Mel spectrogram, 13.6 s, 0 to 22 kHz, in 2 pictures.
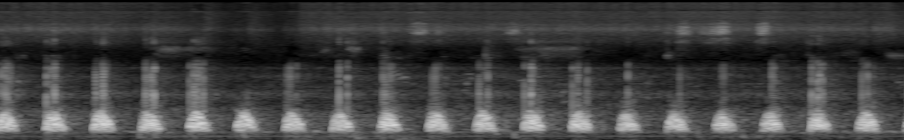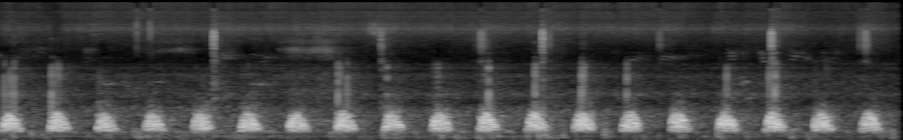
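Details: Fetal heartbeat heard with a home Sonoline fetal Doppler: rapid, regular whooshing thumps at about 165 beats per minute.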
